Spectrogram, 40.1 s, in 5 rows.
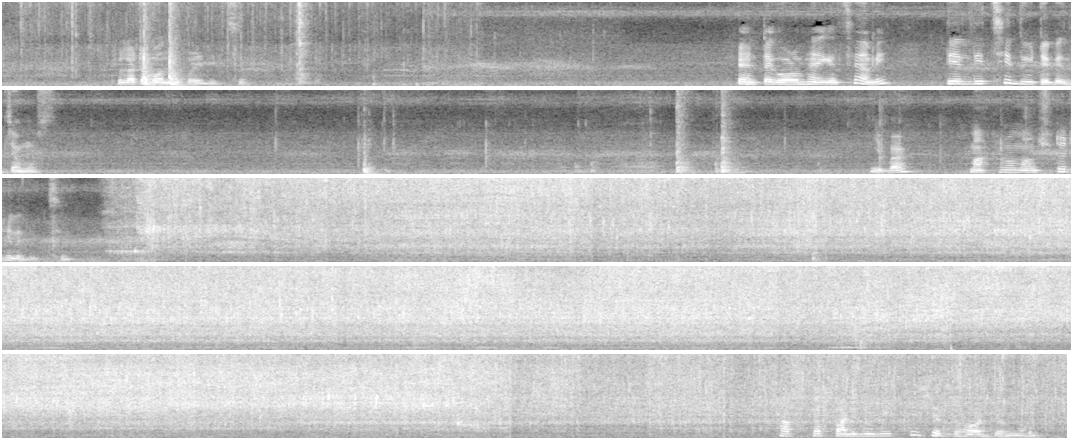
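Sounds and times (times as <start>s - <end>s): chicken sizzling in hot oil: 0.0s - 3.8s, 16.8s - 40.0s.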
